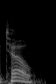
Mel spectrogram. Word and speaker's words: To: I could have brought in Bill Hands or Raleigh Fingers, but instead we have Toe, although it's spelled T-O.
